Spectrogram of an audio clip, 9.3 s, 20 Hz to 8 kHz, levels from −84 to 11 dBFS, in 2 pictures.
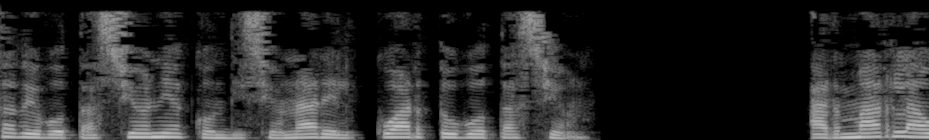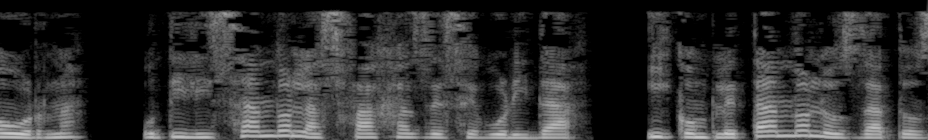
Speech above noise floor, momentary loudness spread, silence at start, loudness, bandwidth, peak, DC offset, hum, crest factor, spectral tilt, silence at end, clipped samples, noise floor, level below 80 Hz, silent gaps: over 71 dB; 8 LU; 0 s; -20 LUFS; 7.6 kHz; -4 dBFS; under 0.1%; none; 16 dB; -5 dB/octave; 0 s; under 0.1%; under -90 dBFS; -62 dBFS; 3.13-3.95 s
